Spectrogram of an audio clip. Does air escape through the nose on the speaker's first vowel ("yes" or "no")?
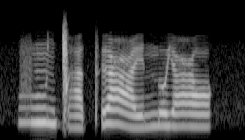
yes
